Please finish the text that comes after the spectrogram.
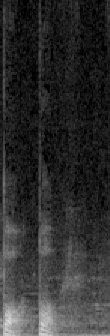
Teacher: प दोनों ओठ जो है एक दूसरे से सट रहा है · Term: ओष्ठ्य वर्ण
